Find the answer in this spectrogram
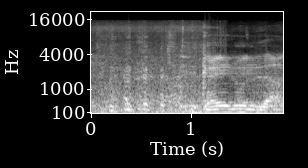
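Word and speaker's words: ग़ैरुल्लाह: भाषा भी सही नहीं। गैरुल्लाह, गैर नहीं, गैरुल्लाह को चूमना शिर्क है।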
